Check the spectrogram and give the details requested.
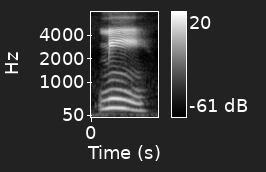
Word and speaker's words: knee: Here K is silent. E, knee.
